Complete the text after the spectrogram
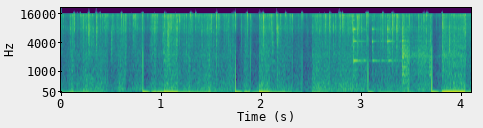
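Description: Chopsticks clink against a small bowl while stirring.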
